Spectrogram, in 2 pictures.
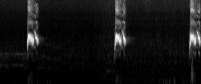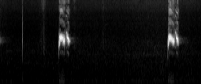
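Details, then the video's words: Red-whiskered bulbul song of brief, bright two-part warbled phrases, each ending in a quick rolling flourish, given five times at irregular intervals of one to two seconds; otherwise quiet. "Tiếng chim chào mào"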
